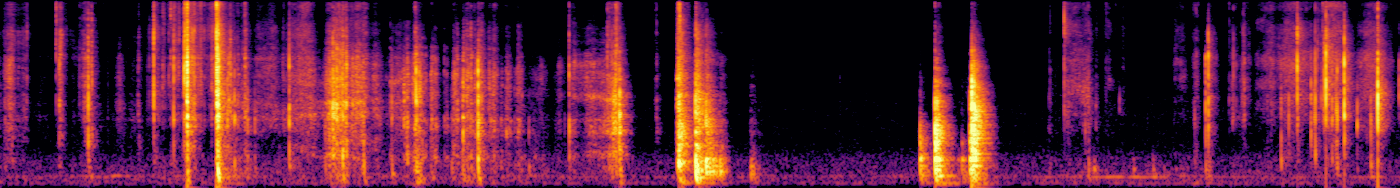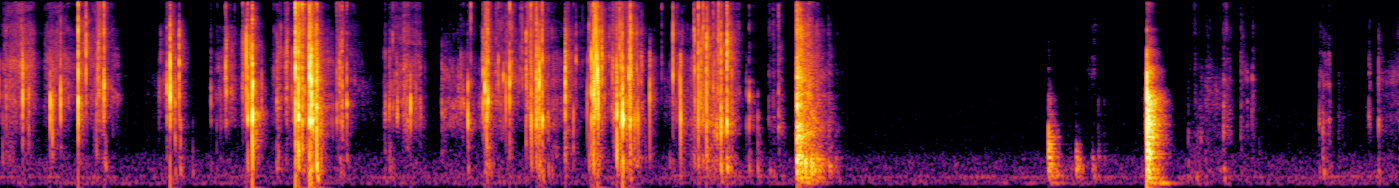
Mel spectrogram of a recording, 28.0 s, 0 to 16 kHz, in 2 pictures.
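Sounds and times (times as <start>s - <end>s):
wrapping being torn and crinkled: 0.0s - 5.3s, 11.8s - 21.9s.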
